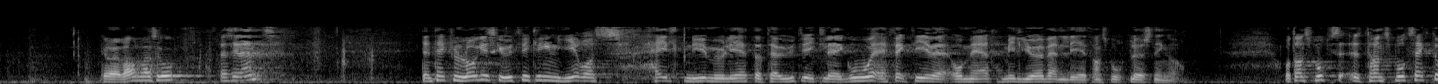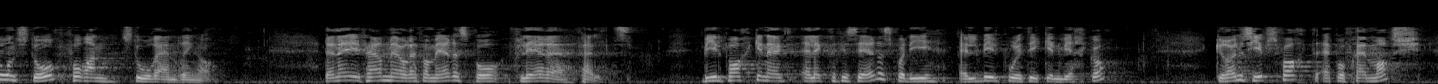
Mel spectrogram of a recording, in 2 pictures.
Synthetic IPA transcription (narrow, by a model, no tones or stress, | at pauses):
ɡɾøːʋɑnʋæʁɡuːpʰʁɛsɪd̪ɛnt̪ | d̪̥ɛnt̪ʰɛknʊloːɡɪskəʉːt̪ʰʋɪklɪŋənjiːʁɔshæɪlt̪nyːəmʉːlɪheːt̪əʁt̪ʰɪlɔʉːt̪ʋɪkləɡuːəɛfɛk̚t̪ʰiːʋəʔɔmeːʁmɪljøːʋɛnlɪət̪ʰʁɑnspɔʁt̪løːsnɪŋə̰ʁ | ɔt̪t̪ʰʁɑnspɔʁt̪sɛkt̪ʊʁənst̪oːʁfɔʁɑnst̪uːʁəɛnd̪ʁɪŋə̰ʁ | d̪̥ɛnæʁɪfæʁd̪mɛɔʁɛfɔʁmeːʁəspʰɔfleːʁəfɛlt̪ | biːlpʰɑʁkənɛlɛk̚t̪ʁɪfɪseːʁəsfɔd̪iːʔɛlbiːlpʰʊlɪt̪ʰɪkːənʋɪʁkəʁ | ɡ̥ʁœnʃɪpsfɑʁt̪æʁpʰɔfʁɛmːɑʁʃ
